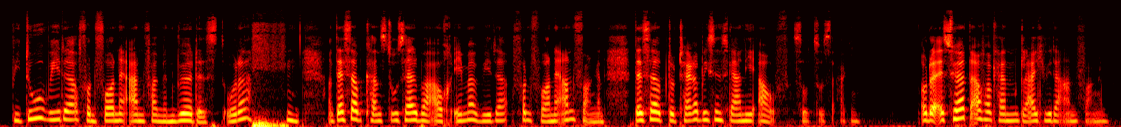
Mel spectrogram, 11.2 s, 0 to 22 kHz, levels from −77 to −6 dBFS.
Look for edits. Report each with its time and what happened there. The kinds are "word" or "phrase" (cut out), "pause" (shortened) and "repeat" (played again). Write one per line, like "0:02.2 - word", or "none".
0:07.3 - word
0:09.9 - word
